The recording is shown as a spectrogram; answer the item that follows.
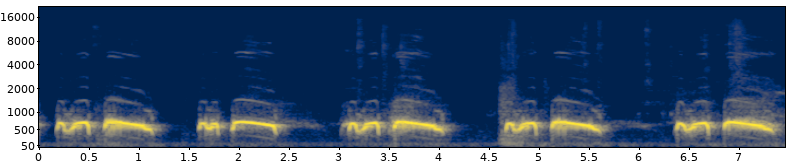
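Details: Spotted dove calling as a lure to attract a male: five low, mellow two-part coos, a short double note followed by a longer drawn-out falling coo, repeated about every one and a half seconds.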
